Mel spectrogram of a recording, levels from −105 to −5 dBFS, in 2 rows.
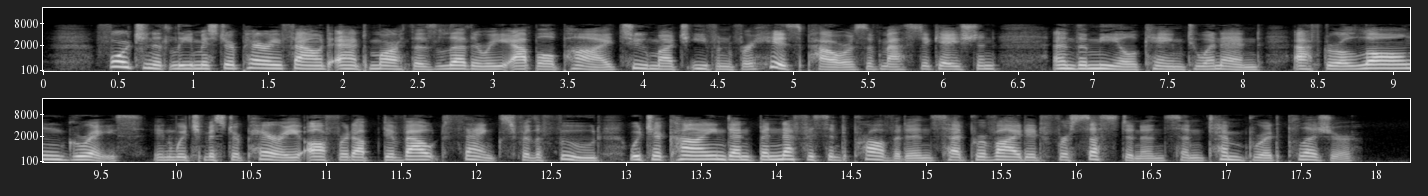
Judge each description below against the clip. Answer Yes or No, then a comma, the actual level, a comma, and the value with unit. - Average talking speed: Yes, average, 170 wpm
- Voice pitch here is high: Yes, high, 195 Hz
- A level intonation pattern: No, average, 3.6 semitones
